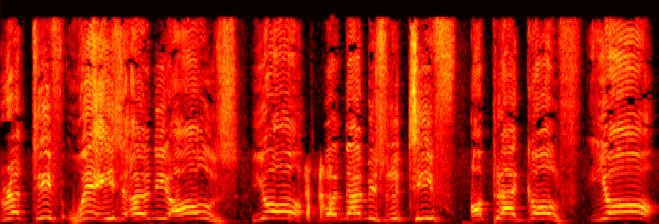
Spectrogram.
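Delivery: high, hammed-up South African golfer; South African accent. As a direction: play a boisterous South African golfer, slow and shouty. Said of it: "without doing it in a South African accent".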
